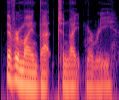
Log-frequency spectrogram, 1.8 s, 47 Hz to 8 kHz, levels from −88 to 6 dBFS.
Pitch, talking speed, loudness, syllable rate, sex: 100 Hz, 200 wpm, -18 LUFS, 5.5 syllables/s, male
